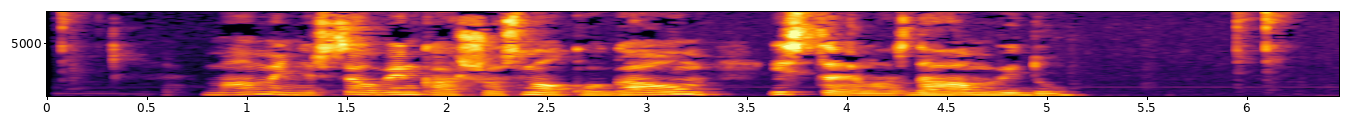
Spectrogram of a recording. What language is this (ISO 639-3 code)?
lav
